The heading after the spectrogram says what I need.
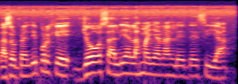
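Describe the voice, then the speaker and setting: A man's voice: fairly high pitch, a little fast, a little mellow. A married man, telling his personal faith testimony in a fervent, emotional way. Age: adult, married with children. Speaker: guest giving testimony.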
